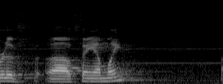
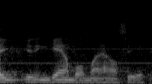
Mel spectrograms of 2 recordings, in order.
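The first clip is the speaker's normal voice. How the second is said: usual speaking voice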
